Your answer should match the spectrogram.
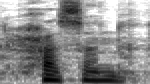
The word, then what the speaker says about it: Hassan: of this Terror organization is that the correct pronunciation Hass because I actually like that better it's Hass Hassan he said Hassan uh it's because Jews um they have the theal age and the harsh age so you're blaming the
